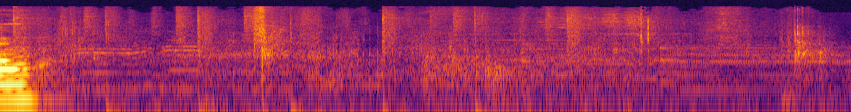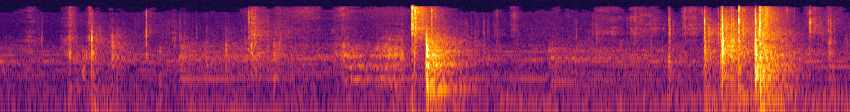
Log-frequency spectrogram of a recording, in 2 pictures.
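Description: Quiet background music with small handling noises on a table as a paper pattern is lifted off fabric and tools are picked up and set down. One sharp knock comes about six and a half seconds in.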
